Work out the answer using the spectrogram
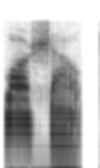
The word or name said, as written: washout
